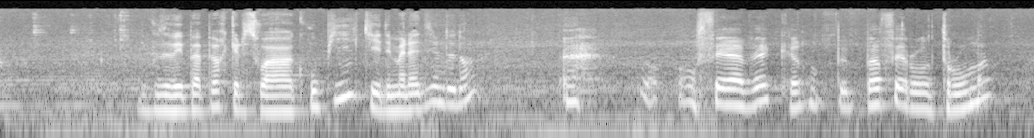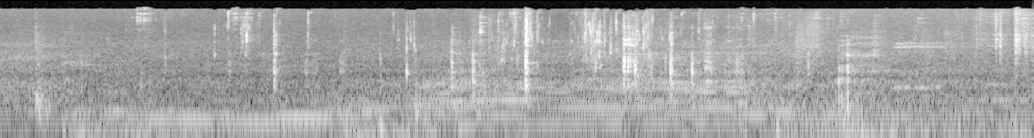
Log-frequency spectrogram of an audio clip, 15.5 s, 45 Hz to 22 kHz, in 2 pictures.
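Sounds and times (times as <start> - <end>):
low noise: 0.0 - 15.5
speech: 1.0 - 8.2
stored tap water poured from a container: 10.7 - 13.0.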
